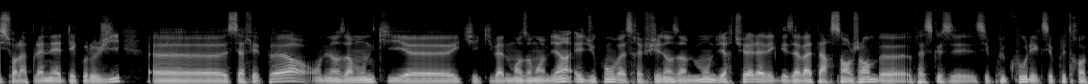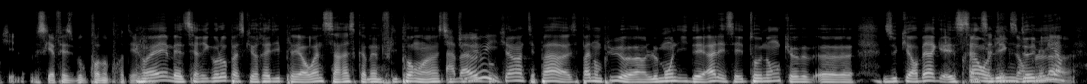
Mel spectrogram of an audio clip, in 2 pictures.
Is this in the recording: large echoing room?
no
